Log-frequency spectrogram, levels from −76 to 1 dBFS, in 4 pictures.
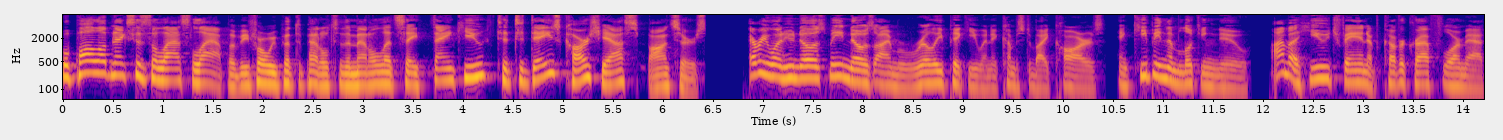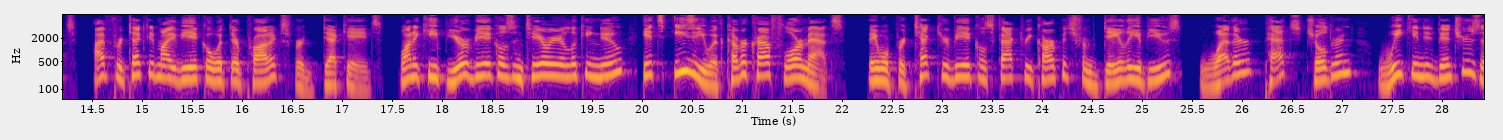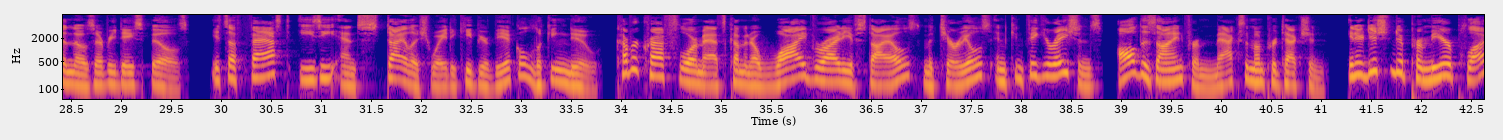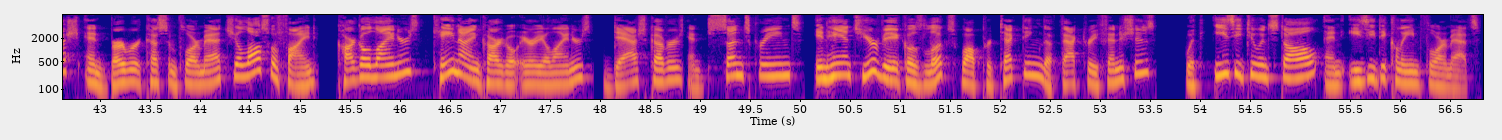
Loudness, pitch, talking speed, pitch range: -17 LUFS, 160 Hz, 175 wpm, 130-210 Hz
